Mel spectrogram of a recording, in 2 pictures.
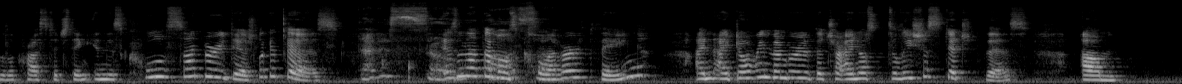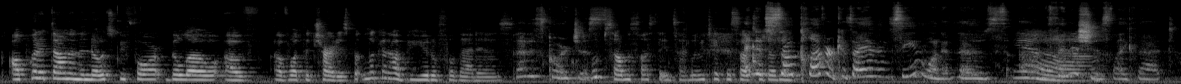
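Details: Adult woman speaking; normal speech.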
